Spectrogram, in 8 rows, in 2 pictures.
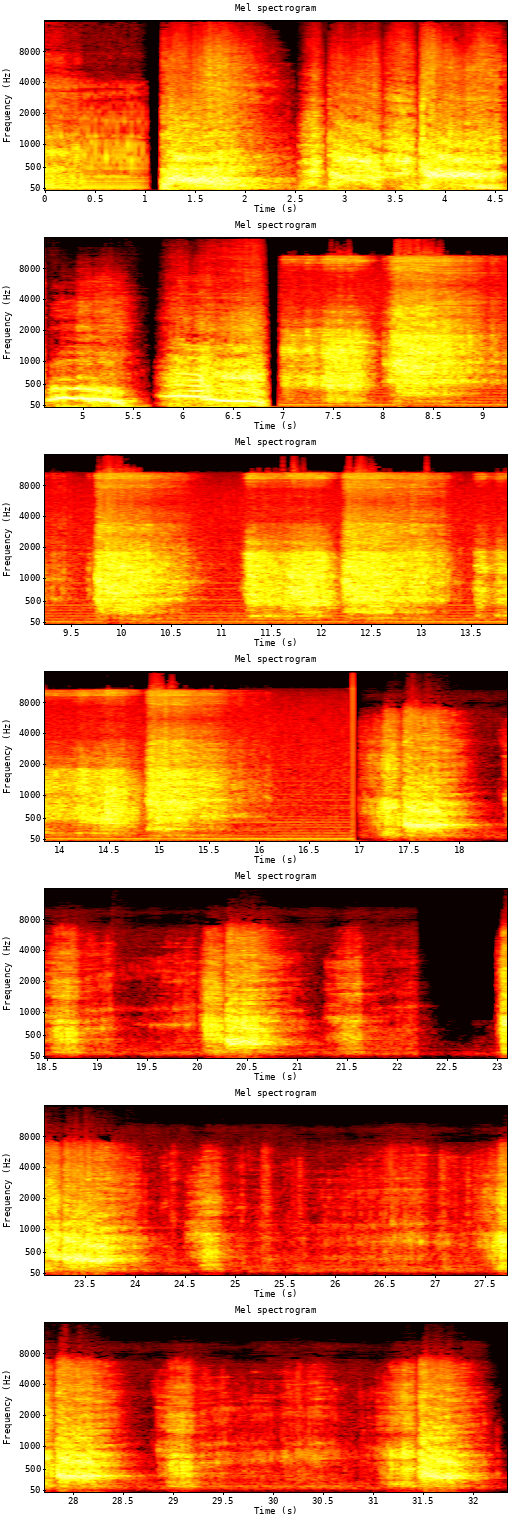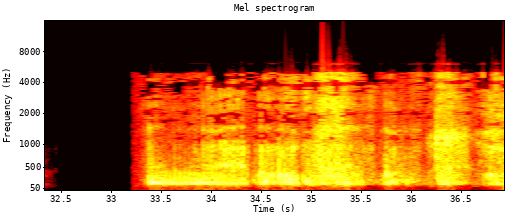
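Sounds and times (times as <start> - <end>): tigers roaring: 1.2 - 16.0, 23.0 - 32.2
low hum: 7.2 - 12.3, 13.2 - 17.0.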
